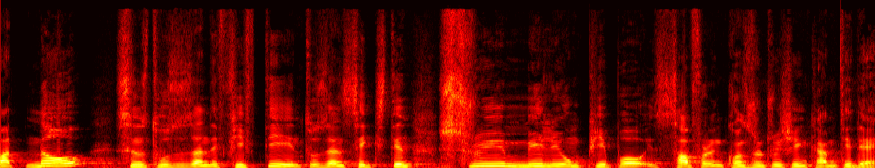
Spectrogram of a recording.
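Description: With a Xinjiang accent, a man talks at a high pitch and a moderate pace, with hardly any pauses. His intonation is lively, and there is noticeable background noise. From East Turkestan (Xinjiang, China). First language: Uyghur. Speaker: activist and author. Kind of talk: interview. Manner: halting.

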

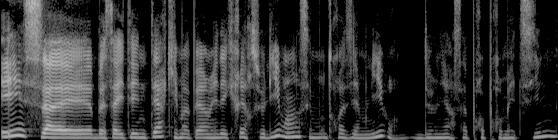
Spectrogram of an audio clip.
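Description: A woman's fairly high, somewhat breathy voice with a dark, mellow tone, ordinary pitch variation and hardly any pauses. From France, Paris suburbs. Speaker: physician and author. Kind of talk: interview.

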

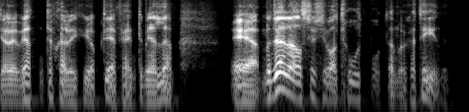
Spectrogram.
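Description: A man talks at a very fast pace, his loudness rising and falling sharply. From Sweden, Jämtland. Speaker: IT database worker, media critic group member. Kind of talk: casual interview chat. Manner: halting, repetitive.

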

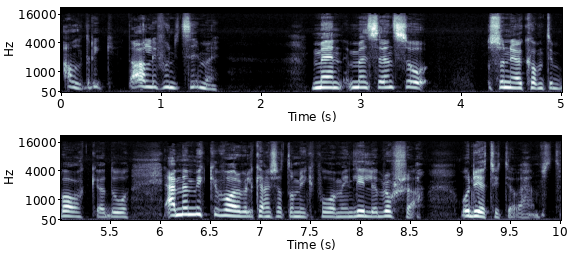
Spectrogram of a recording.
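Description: On a very clean recording with a silent background, a woman with a normal speaking voice, fairly high in pitch, talks at a moderate pace with ordinary pitch variation and big swings in loudness. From Sweden, Hälsingland. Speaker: singer and actress. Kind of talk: casual chat.

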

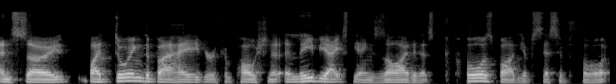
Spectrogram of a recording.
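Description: At a moderate pace, a man with an Australian accent speaks at a medium pitch with ordinary pitch variation. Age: 30s. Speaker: social worker and men's mental health advocate. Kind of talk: interview conversation.

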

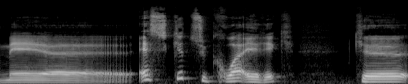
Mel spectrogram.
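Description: Heard on a very clean recording with a silent background, a man speaks at a medium pitch. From Quebec City. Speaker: political analyst podcast host. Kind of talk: casual chat.

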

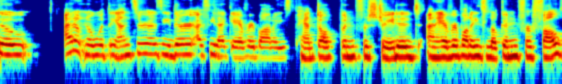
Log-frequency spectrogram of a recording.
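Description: A woman's fairly high voice with a Northern Irish accent, at a fairly quick pace with monotone, flat intonation. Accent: Derry. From Northern Ireland, Derry. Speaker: political journalist. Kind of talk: casual interview.

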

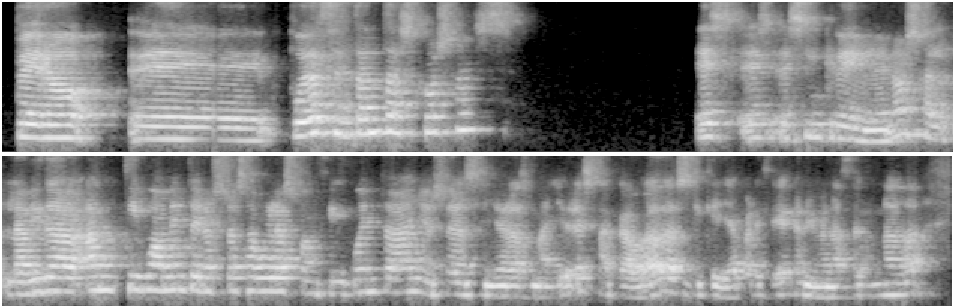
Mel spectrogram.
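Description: A woman with a fairly high pitch speaks at a moderate speed, her voice swinging very widely in pitch. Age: 50s. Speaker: health coach and mentor. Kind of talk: interview.

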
